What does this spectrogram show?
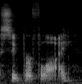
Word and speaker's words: Syperfly: It's s y p e r fly, but I'm assuming it's supposed to be pronounced like superfly.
